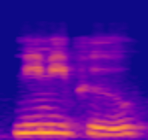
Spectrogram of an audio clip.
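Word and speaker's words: Nimiipuu: danae and hopi um neemi poo is how you say it and uh my dog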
